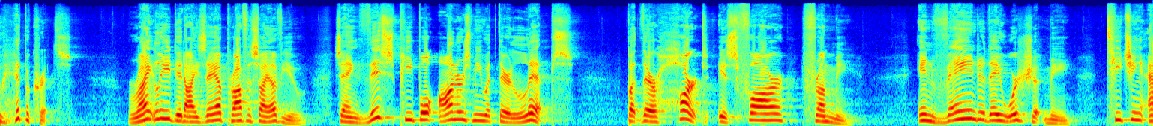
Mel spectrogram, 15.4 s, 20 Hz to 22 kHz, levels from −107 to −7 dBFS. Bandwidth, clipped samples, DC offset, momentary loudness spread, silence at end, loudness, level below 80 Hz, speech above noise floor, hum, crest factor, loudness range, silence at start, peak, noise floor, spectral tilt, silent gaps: over 20 kHz; under 0.1%; under 0.1%; 14 LU; 0 s; -19 LUFS; -64 dBFS; 42 dB; none; 14 dB; 3 LU; 0 s; -6 dBFS; -61 dBFS; -5 dB/octave; none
